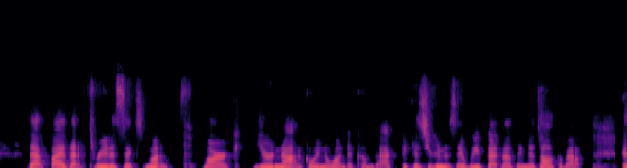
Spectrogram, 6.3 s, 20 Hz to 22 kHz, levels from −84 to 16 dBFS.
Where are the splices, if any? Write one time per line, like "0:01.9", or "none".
none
